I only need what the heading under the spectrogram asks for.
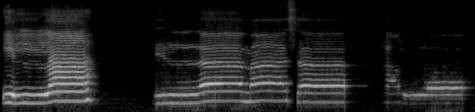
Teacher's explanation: Ilahnya jangan ditahan terlalu lama, Bu.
